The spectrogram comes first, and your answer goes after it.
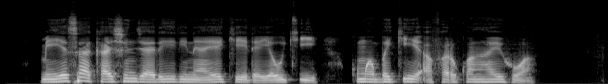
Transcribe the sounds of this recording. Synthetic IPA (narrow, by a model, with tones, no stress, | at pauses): meː˨jaː˦sa˦˨kaː˦ʃɪ˦nd͡ʒaː˨ɾiː˦ɾiː˨naː˨˦jɐ˦kʲʰeː˨da˨ja˦wkʲʼiː˦kʷʊ˦ma˦bɐ˦kʲʼiː˦ʔa̰˨ɸɐ˦ɽkʷɔ˦ŋha˦jhʊ˨wa̰ː˦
